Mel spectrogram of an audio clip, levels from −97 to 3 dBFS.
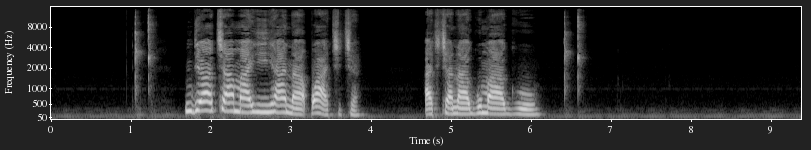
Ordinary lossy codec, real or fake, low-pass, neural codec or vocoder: AAC, 48 kbps; real; 14.4 kHz; none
